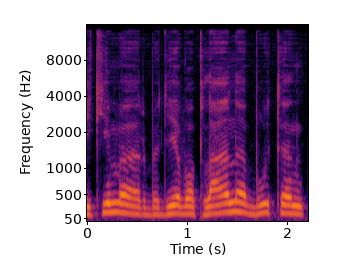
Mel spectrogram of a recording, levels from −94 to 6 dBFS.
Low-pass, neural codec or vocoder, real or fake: 14.4 kHz; vocoder, 44.1 kHz, 128 mel bands, Pupu-Vocoder; fake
